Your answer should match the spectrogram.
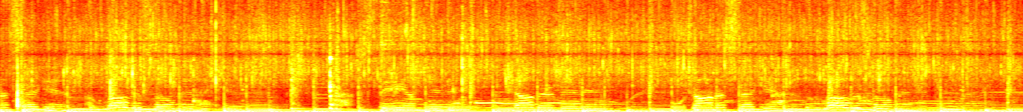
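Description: Thin-sliced pork sizzling in oil in a nonstick frying pan as it is stir-fried and stirred with chopsticks, the meat browning. A background pop song with a steady bass line plays over it.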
